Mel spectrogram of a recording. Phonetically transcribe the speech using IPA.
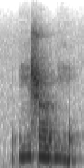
ʔ e̤ ʂ ʊː ɓ e̤

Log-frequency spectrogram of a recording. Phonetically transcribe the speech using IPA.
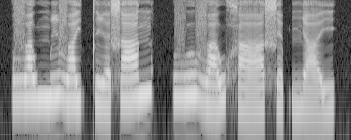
v a˧ w m i˧˥ v a˧ j t̪ i˨˩ ə̯ s a˧˥ n | v u˧ v a˨˩˦ w x aː˨˩˨ s e˨˩ p̚ ɲ a˨˩˨ j

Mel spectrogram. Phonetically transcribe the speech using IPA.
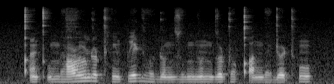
qʼ ĩ kʼ u m ɛ̤ ʕ ũ ɖ o ʈʰ ĩ p i ɖʱ o̤ ɖ o n z ṳ n d ũ n d o ʈ ṳ qʼ ʌ n̪ ɛ̤ ɖ ɯ ʈʰ ũ

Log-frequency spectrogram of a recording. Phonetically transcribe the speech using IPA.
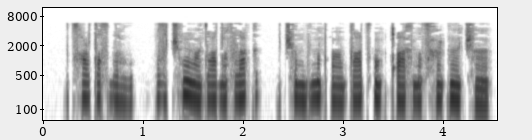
t͡sʰ ɔ ɭ tˤ o sˤ b j ṳ | zˤ ə̤ t͡ʃʰ ũ lˠ ə̃ː t w a dˤ ə̃ sˤ l ə k | t͡ʃʰ ə m b ṳ n ə̃ tˤ ʔ ãː l tˤ ɐː t͡sʼ ɔ̃ k qʼ aː x n ɔ̃ sˤ x ə̃ ɭ k ə̃ː t͡ʃʰ ɐ̃

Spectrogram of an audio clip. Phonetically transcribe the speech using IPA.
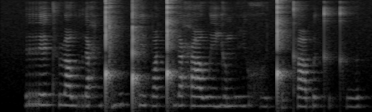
r ɛ tʰ ɹ ɑ w r ə ħ ǃʼ i w ǃʰ e b ɑ ǃʰ i ɐ̯ ħ ɑ w e j ə m ɦ i xʷ ɛ̤ ǃʼ ɛ̤ kʰ ɑ p ɛ kʰ ə kʰ ə̤

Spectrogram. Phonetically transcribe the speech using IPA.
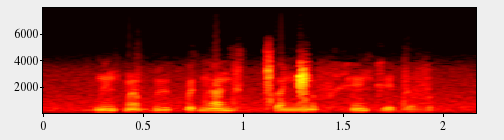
ɡ͡b ẽ k͡p ɐ̃ ɓ ʉ k͡p ɵ d ã d ɵ d ǀ ɐ ŋ͡ǁ ɵ f h ẽ k e d ɐ v

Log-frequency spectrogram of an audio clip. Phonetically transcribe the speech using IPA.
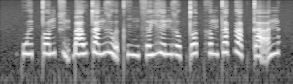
k w ɨ˨˩ t̚ t̪ ɔ˨˦ n t͡ɕ ə̰˧˨ n ɓ a˨˦ w t̪ a˨˦ n z ṵ˧˨ ə̯ t̪ʰ i̤˨˩ ŋ s ə˨˦ j ɣ e˧ n z o˨˩ p̚ t̪ ɔ˦˥ t̚ h ə˧ m t̪ a˦˥ k̚ ɣ a˨˩ k̚ t̪ a̰˧˥ n

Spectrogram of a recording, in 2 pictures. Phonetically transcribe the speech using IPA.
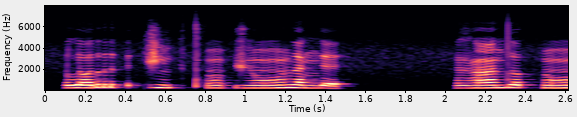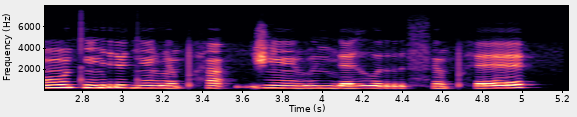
l ɔ r ʔ ɛ̰ k ʒ ẽ k tʼ õː ʔ ʒ õː ð a ŋ ɛ | ɣ ã d ɔ θ õː t ĩ r y d ẽ l ə̃ pʰ ã ʔ ḭ ʒ ẽː β ĩ ŋ ɛ ɣ o r s ə̃ pʰ ɛː

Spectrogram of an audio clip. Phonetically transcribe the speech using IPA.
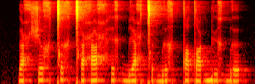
ɘ ħ ʃ ə x ǀ ɘ x ǀʰ ɘ ħ a ħ h e x ɡ͡b e ħ ǀ ɘ ɡ͡b ɘ x tː ɒ tˤ ɘ ɡ͡b y x ɡ͡b ɘ

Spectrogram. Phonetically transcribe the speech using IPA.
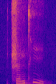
ʈ͡ʂ ə˧˥ n t̪ʰ i˥˩

